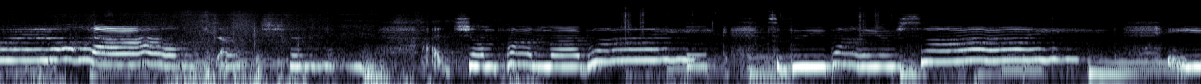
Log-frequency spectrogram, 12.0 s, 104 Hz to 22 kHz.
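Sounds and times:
acoustic guitar chords: 0:00.0 - 0:12.0
woman singing: 0:00.0 - 0:12.0.

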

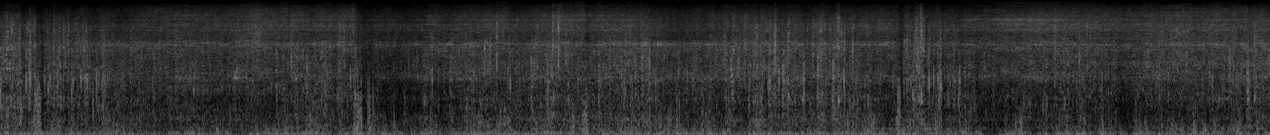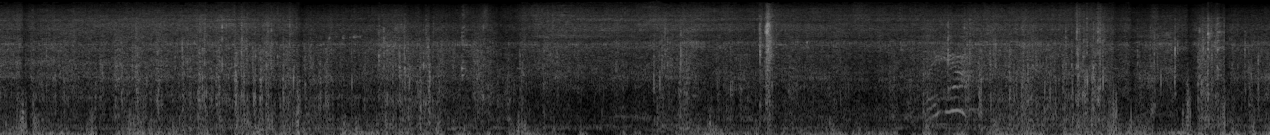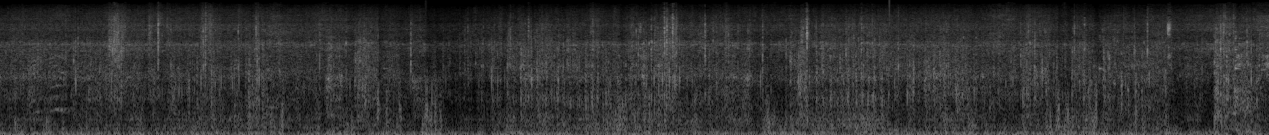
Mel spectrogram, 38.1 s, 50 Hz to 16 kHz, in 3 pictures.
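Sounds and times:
bike clicks and rattles: 0:00.0 - 0:38.0
tyres rolling on dirt: 0:00.0 - 0:38.0
wind rushing on microphone: 0:00.0 - 0:38.0.

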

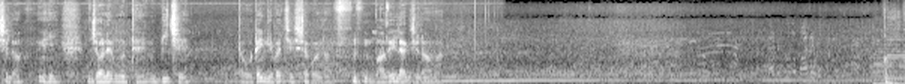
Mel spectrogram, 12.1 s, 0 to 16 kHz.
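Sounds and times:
small waves washing on sand: 0:00.0 - 0:11.6
watercraft engine droning: 0:00.0 - 0:12.0.

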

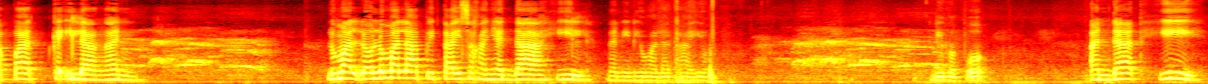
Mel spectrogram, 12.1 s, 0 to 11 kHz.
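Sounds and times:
rooster crowing: 0:01.2 - 0:02.9, 0:07.5 - 0:09.7.

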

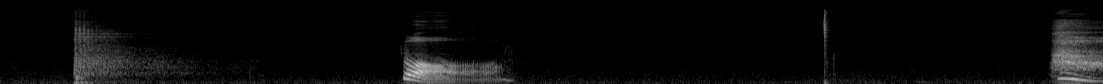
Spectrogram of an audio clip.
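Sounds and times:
woman sighing: 0:10.5 - 0:11.0.

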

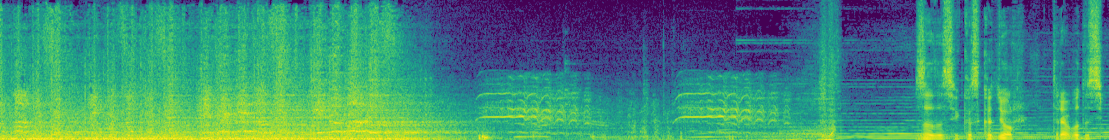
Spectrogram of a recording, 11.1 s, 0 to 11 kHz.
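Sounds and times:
loud music: 0:00.0 - 0:04.8
horse whinnying: 0:04.8 - 0:08.3.

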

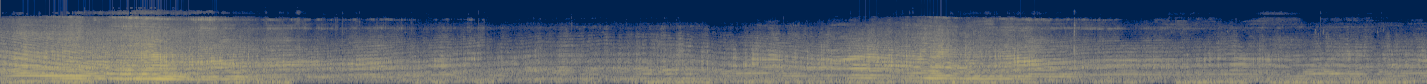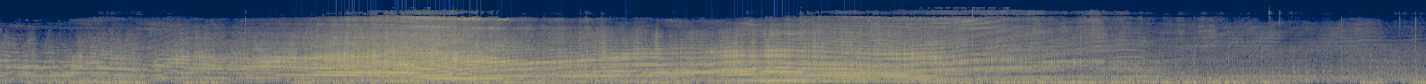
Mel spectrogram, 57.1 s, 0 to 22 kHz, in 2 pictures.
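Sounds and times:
model airplane motor and propeller: 0:00.0 - 0:57.0.

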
